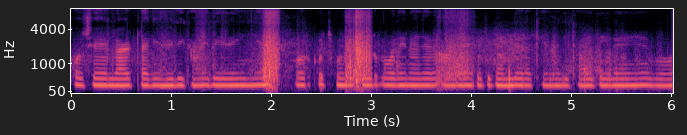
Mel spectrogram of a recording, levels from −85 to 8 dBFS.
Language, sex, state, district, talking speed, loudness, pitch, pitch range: Marwari, female, Rajasthan, Churu, 220 wpm, -24 LUFS, 195 Hz, 190-195 Hz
